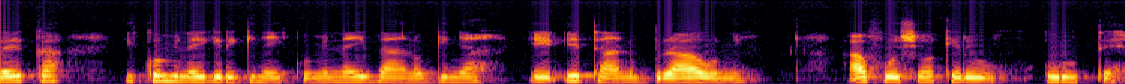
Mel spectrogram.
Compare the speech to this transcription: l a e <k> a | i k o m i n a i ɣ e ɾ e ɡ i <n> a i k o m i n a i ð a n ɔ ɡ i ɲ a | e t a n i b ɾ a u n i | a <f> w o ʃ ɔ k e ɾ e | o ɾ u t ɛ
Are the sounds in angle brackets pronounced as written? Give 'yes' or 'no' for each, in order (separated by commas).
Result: yes, no, yes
